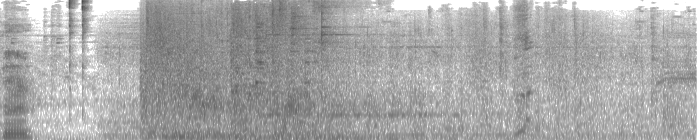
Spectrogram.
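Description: A rushing magical whoosh swells and slowly fades.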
